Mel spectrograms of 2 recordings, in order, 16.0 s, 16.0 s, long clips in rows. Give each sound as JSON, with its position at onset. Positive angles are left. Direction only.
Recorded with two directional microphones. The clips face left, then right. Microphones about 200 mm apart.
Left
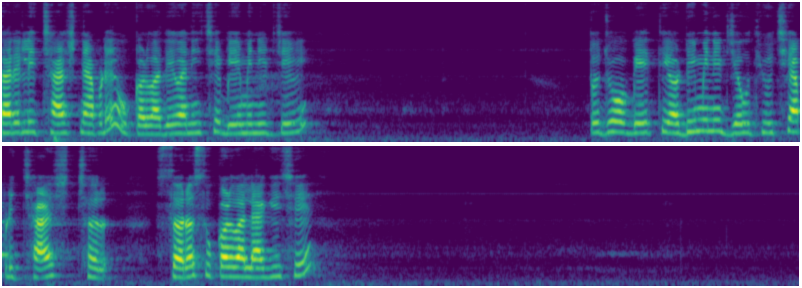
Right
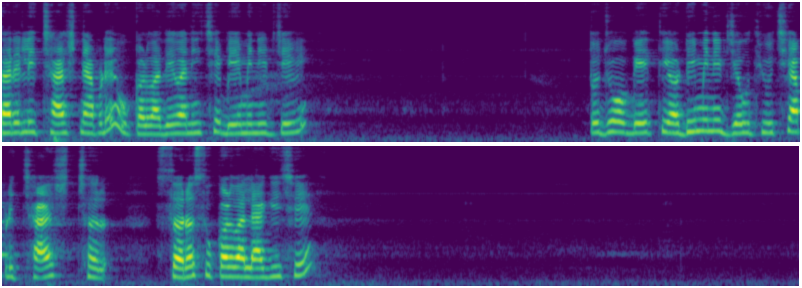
{"t": 0.0, "sound": "speech", "side_deg": -15}
{"t": 5.8, "sound": "speech", "side_deg": -10}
